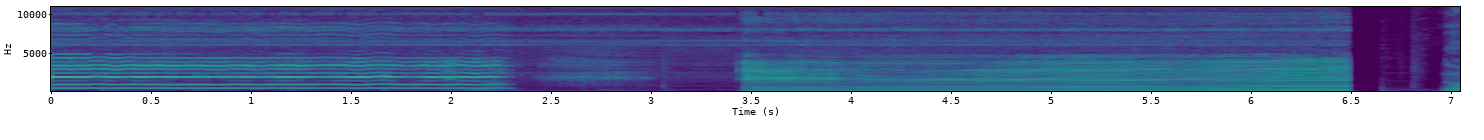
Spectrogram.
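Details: Normal phonation from a laryngeal disorders lecture: good vocal fold approximation, with the vocal folds meeting in the midline during phonation, one condition for a good voice.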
